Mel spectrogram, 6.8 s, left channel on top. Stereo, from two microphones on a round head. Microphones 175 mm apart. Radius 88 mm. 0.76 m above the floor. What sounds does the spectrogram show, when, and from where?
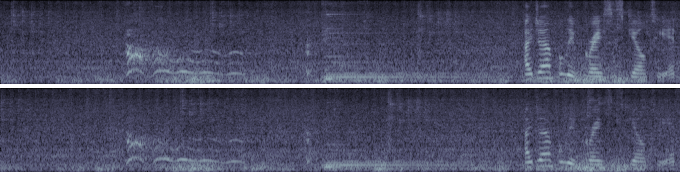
1.2 s a dog barking: 50° left (ahead or behind); by 3.1 s 10° left (ahead or behind)
3.2 s a guitar: 75° left (ahead or behind)
5.2 s a woman speaking: 65° left (ahead or behind)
